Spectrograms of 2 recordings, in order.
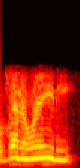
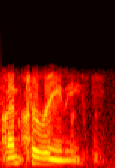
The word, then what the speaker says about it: Venturini: And when we were talking, I asked you how do you pronounce your last name, and you told me that your granddad had always told you to be proud to pronounce that T in Venturini. – Yeah, because I had a tendency when I get talking to people, I just go Venturini, and he used to get so pissed at me for not pronouncing the T. So, yep, it's Venturini.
